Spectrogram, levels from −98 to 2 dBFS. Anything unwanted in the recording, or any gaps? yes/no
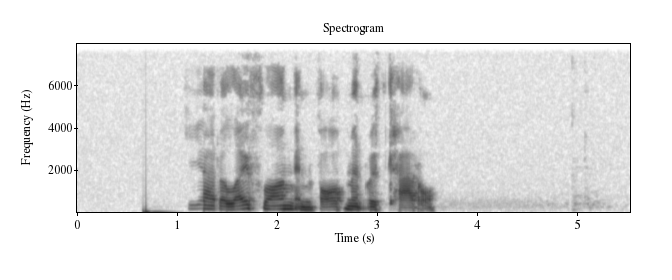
no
